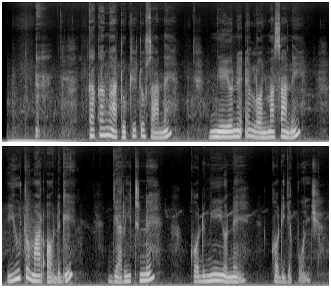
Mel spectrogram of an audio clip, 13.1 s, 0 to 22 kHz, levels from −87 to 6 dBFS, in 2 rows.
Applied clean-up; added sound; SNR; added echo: none; none; none; none.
